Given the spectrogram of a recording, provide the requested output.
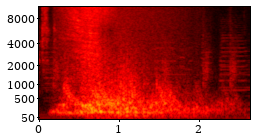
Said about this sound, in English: Oh, we still got lightning?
